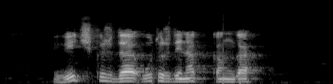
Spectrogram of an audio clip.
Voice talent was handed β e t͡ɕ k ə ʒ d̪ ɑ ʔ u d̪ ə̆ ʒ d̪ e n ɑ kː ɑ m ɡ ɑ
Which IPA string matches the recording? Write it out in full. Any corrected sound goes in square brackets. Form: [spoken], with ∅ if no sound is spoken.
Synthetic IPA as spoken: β e t͡ɕ k ə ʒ d̪ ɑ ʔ u [t̪] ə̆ ʒ d̪ e n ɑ kː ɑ [ŋ] ɡ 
